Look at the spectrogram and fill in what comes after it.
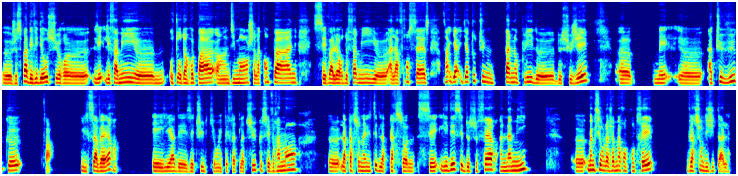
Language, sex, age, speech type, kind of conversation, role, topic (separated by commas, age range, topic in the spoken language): French, female, 50-54, conversation, podcast, host, Quel petit projet lancerais-tu pour te remettre en selle ?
